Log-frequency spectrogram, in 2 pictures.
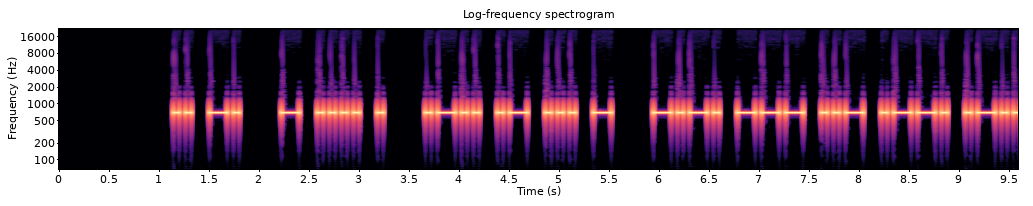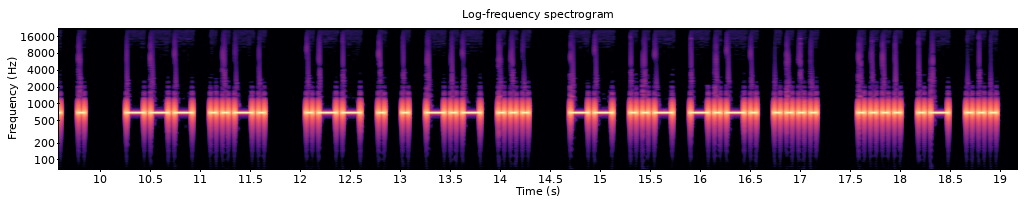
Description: Morse code, heard as a keyed tone, about 20 wpm, 700 Hz. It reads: IN THE LAST COUPLE OF WEEKS MUCH HAS
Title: Sentences with 5-Word Phrases - 20wpm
